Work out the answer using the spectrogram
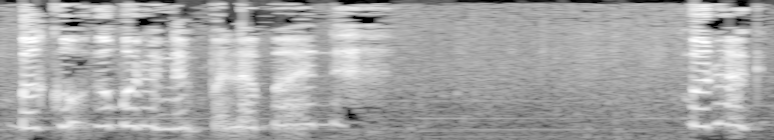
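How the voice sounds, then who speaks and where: Troubled young wife, radio drama, very high voice, bright, pleading. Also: female voice, steady tone, unhurried, creaky, faint music behind, exaggerated voice. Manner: pleading and tearful. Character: troubled young married woman haunted by a child's cry.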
